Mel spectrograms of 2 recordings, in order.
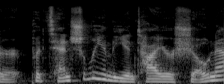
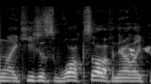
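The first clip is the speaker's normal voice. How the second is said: ordinary talk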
